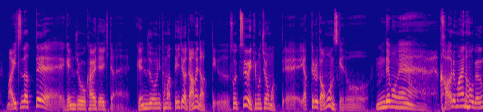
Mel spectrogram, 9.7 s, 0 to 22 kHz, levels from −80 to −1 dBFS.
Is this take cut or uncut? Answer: cut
